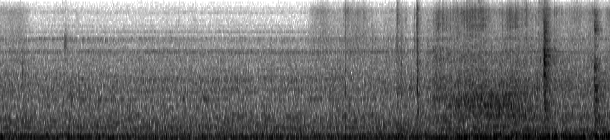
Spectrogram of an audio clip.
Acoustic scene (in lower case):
elevator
